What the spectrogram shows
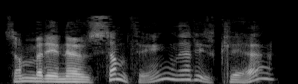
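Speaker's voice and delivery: plain reading voice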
